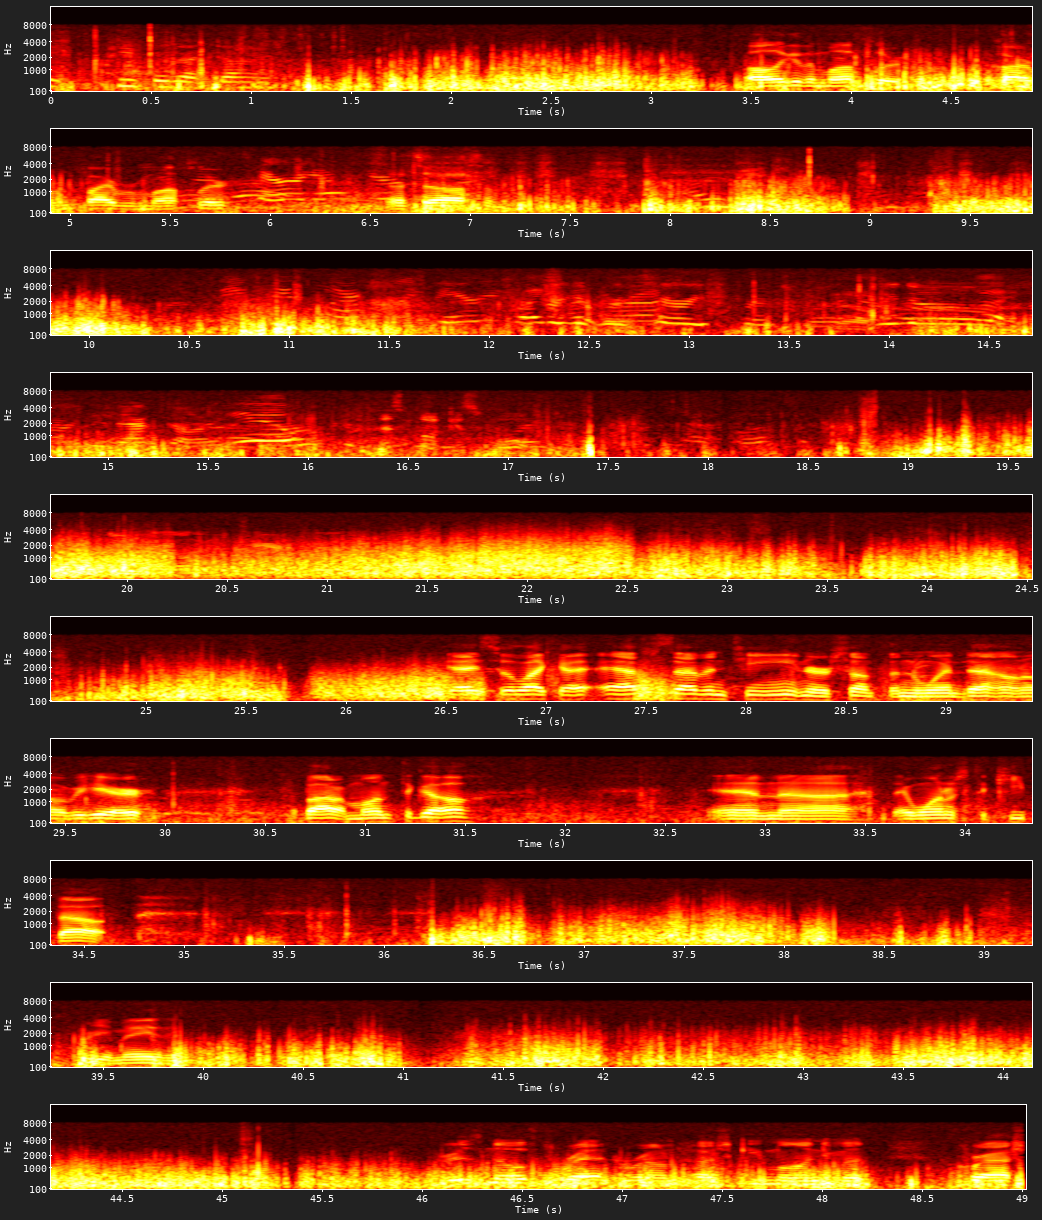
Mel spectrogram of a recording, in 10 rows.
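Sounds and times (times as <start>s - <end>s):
wind buffeting microphone: 0.0s - 49.0s.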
